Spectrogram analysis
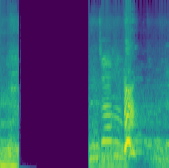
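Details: A Samoyed at a Hongdae dog café where twelve Samoyeds gather gives one short, sharp bark between people's voices, while visitors indoors coax the dogs to sit for treats.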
